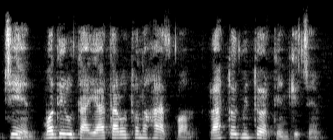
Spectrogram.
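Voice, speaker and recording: A woman's voice: lowish voice, expressive, pitched above the performer's own voice. A man reading a determined, lonely woman with a firm, insistent manner, in a slightly dull audiobook recording. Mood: soothing. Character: determined, lonely woman ready to sacrifice herself.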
